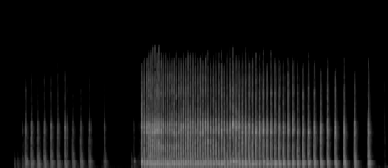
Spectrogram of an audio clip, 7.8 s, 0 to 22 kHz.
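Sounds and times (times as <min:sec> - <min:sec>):
prize wheel spun to pick a football team clicking: 0:02.8 - 0:06.5.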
